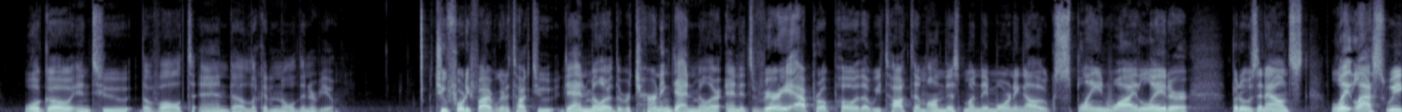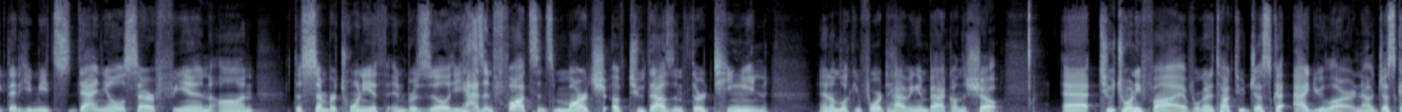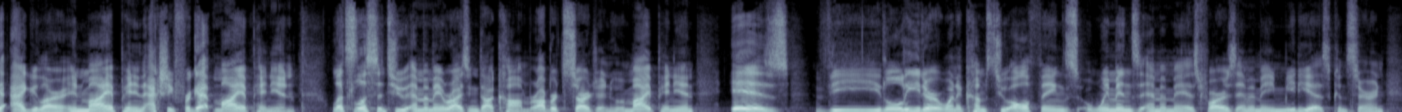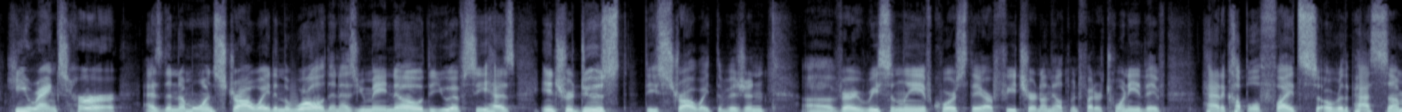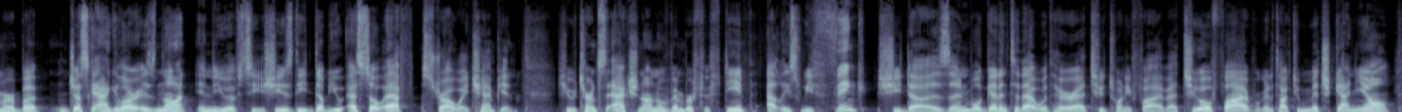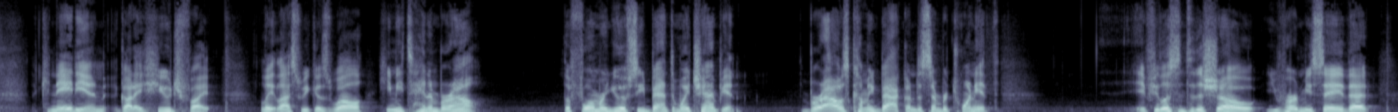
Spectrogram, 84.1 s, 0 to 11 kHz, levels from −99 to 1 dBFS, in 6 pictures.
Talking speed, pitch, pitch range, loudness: 180 wpm, 130 Hz, 110-155 Hz, -24 LUFS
